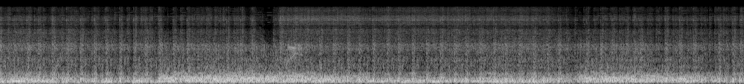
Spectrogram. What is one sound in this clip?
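Explosions and gunfire rumble in a video game battle.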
